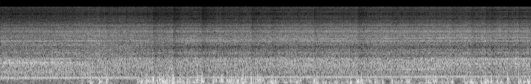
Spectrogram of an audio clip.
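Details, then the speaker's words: Dell GX280 desktop that won't work: power light stays orange and it never POSTs; the cooling fan gives a loud, steady, jet-like roar with a constant whine and never slows down. "stayed orange and yeah so so this one sounds like a jet as well imagine having this Dell and that Dell over there both running oh it would be so loud in here holy crap"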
